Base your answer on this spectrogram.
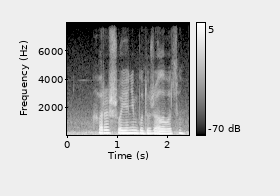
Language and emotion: Russian, neutral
